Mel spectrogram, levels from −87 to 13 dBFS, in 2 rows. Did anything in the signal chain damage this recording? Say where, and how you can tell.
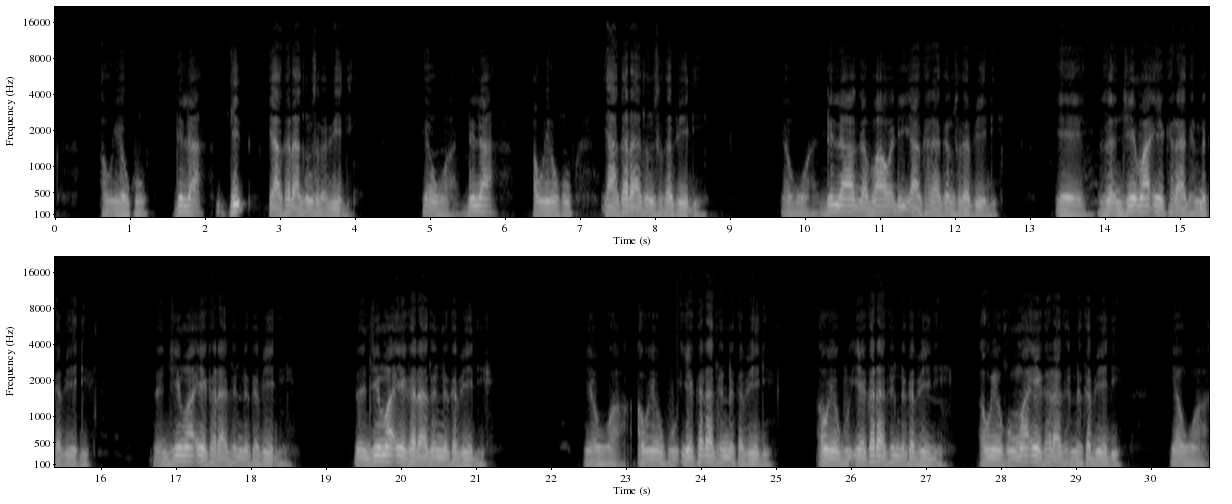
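No, no signal-chain damage heard.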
